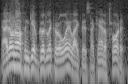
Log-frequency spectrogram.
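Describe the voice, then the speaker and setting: An actor playing a wry, hard-boiled American private detective with clipped, sardonic delivery, in 1940s radio noir style. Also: male voice, mid-range voice, very animated, fast, natural voice. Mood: wry probing. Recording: dull old radio recording.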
